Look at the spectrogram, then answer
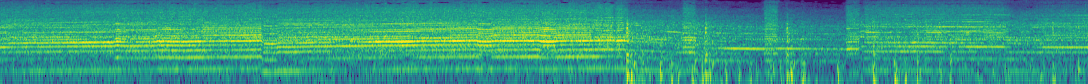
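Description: IndyCar race cars scream around USA International Speedway in a racing video game, a steady high-pitched engine whine that shifts pitch and breaks into rougher gear-change and passing bursts near the end.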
